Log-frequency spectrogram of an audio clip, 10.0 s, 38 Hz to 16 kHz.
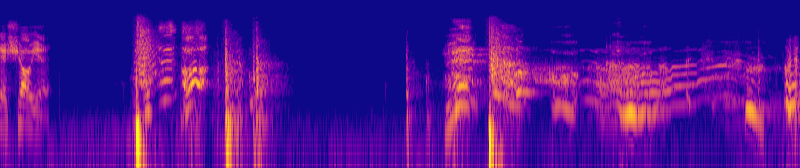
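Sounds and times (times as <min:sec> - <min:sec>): man crying out: 0:05.6 - 0:10.0
man moaning in pain: 0:05.6 - 0:10.0.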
